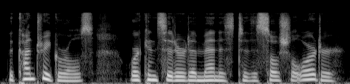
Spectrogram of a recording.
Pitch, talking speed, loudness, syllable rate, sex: 190 Hz, 190 wpm, -17 LUFS, 6.7 syllables/s, female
